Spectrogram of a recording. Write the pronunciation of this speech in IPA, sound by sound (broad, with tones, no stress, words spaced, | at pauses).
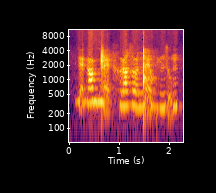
ɡæ̰˥ɡɑ˧˥wŋ͡ǁæ̰˧˥ʔ xɵ˩˧e̯zˤy˩ŋ͡ǃæ̰˧o̯ bʲʉ˩nzo̰˧m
